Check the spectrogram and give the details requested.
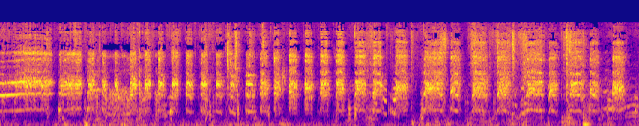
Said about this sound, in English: of course, that may be a little bit unkind, putting the chicken sound effect in there.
